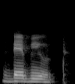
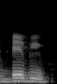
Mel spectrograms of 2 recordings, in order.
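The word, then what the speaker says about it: debut: Next word है डेब्यूट। पांचवा word जो है वो डेब्यू, इसे डेब्यू कहा जाता है, प्रोनाउंसिएशन।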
